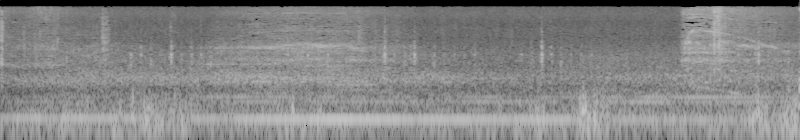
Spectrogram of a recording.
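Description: Electric drive motor and three-blade propeller of a radio-controlled model boat under throttle: a steady hum with a faint higher whine that swells and fades midway. About six seconds in the hum breaks up, and near the end there is a short rush of churned water at the stern.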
